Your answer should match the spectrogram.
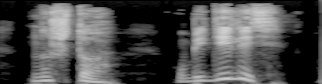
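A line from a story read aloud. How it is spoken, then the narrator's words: Exclaiming. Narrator (Russian): воскликнул он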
